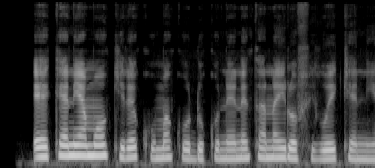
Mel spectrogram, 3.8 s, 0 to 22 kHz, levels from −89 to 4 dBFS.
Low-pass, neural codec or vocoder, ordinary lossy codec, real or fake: 19.8 kHz; none; none; real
